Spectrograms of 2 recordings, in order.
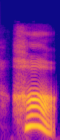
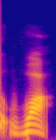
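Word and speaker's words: は: এখানে একটা বিষয় খুব ভালোভাবে মনে রাখবেন, হাঁ অক্ষরটি কিন্তু এখানে পার্টিকেল হিসেবে কাজ করছে, তাই এর উচ্চারণ হবে ওয়া, ওয়া, কোনোভাবেই হা নয়।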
